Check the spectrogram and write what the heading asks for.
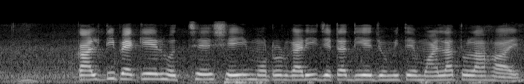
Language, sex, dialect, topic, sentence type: Bengali, female, Northern/Varendri, agriculture, statement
